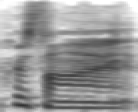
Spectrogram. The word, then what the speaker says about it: croissant: Almond croissant, that's how Americans say it, but I just like saying it like French people say it.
